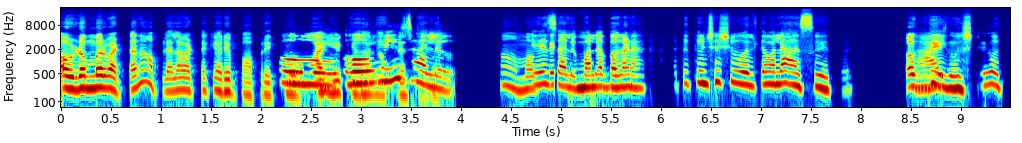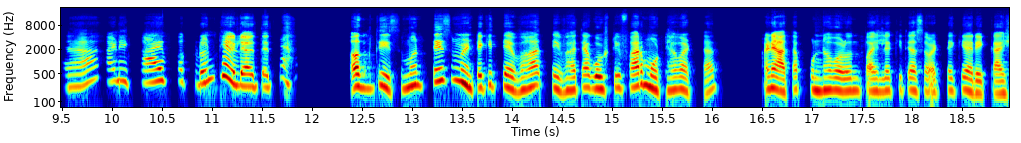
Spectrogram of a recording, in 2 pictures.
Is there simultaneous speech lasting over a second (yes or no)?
yes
